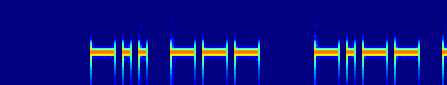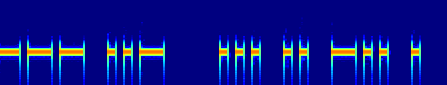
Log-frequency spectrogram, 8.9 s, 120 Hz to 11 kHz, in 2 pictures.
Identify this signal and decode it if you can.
Morse code, heard as a keyed tone, about 15 wpm, 700 Hz. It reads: DO YOU SIDE
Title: Sentences from Top 1000 Words - Review Part 1 - 15wpm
